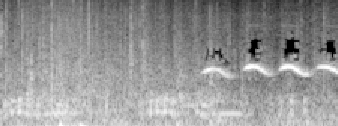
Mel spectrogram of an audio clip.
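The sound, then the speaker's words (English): A man whistles in a backyard to call racing pigeons home: four short, swooping whistles repeated in quick succession, following a few soft, low coos from pigeons at the start. “That whistling? It's not a pigeon.”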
